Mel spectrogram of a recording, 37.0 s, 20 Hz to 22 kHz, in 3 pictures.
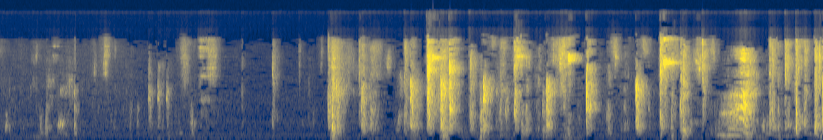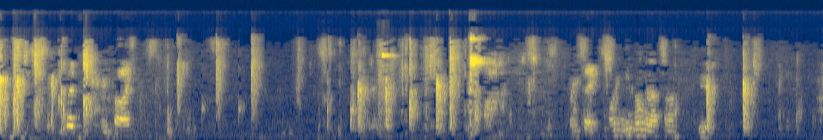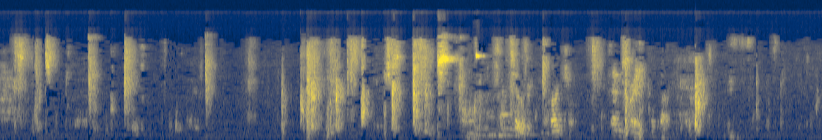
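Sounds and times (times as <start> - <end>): table tennis ball bouncing: 5.0 - 10.4.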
